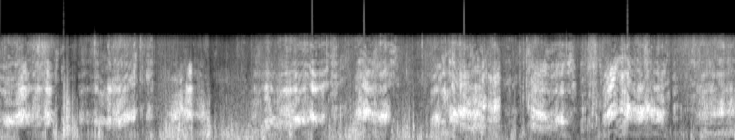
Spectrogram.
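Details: Pinscher barking repeatedly in short harsh bursts, roughly one to two per second, with a few growly notes; the barks keep coming steadily through the recording.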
